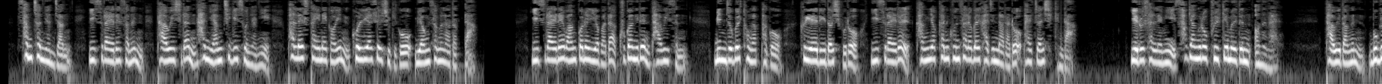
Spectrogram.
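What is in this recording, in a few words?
Korean, female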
